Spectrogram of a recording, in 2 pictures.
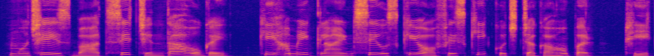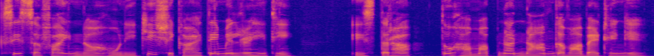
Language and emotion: Hindi, sad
